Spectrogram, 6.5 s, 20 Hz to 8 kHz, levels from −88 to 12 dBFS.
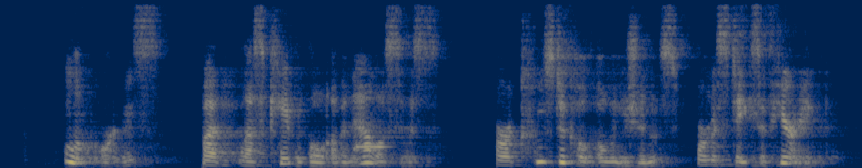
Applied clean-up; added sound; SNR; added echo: neural mask model DeepFilterNet 3.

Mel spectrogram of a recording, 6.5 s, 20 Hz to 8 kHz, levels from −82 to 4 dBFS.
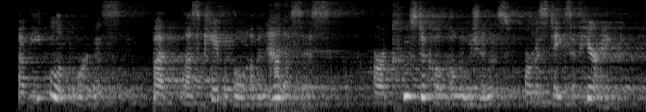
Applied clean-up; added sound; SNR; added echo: neural separator model SepFormer DNS4.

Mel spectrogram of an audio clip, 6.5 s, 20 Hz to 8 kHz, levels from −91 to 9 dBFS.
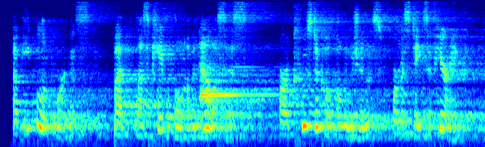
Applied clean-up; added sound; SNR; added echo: none; Piano; 1 dB; reverberation time 2.7 s.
